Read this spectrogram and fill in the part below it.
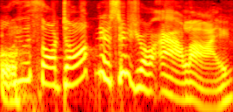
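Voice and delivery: very high character voice with swooping pitch. Answering the other speaker's question about doing it as Bane: Bane voice. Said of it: "Should I do it as, like, Bane?".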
